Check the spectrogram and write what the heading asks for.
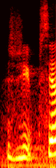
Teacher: Egípcia também aí, temos aí uma sílaba tônica na penúltima sílaba da palavra. E elas são, ó, paroxítonas terminadas em ditongo.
